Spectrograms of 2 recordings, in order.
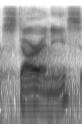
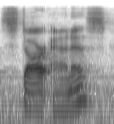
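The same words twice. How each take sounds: First: "anise" said as uh-NEECE, stress last; "anise" with stressed long ee ending; ah-NEECE pronunciation. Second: "anise" said as AN-iss, stress first; "anise" rhyming roughly with "menace"; AN-iss pronunciation. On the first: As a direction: say "anise" so it ends like "niece". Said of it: "as some people call it". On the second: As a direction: say "anise" with stress up front, short unstressed ending. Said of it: "about the pronunciation of star anise". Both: Shown as a demonstration.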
